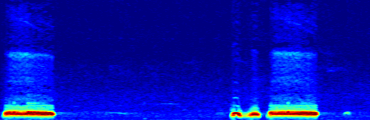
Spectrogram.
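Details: Decoy call of a spotted dove meant to attract other doves and for daily voice training: a long burred coo, a pause, then a two-note stutter followed by another drawn-out coo.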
